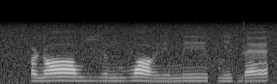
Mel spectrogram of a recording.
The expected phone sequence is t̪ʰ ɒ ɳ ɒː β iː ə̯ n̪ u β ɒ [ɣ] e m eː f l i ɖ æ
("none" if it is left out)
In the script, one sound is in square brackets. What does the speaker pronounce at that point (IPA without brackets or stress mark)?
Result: ɣ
